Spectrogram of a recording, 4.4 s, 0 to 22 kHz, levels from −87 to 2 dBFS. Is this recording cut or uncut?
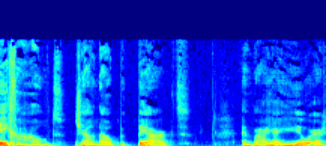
cut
